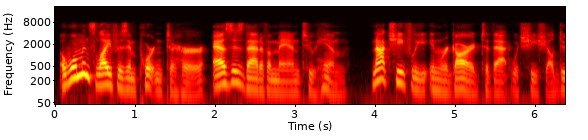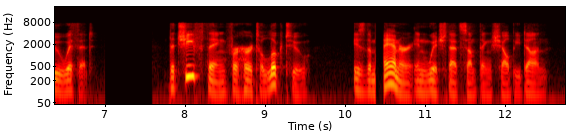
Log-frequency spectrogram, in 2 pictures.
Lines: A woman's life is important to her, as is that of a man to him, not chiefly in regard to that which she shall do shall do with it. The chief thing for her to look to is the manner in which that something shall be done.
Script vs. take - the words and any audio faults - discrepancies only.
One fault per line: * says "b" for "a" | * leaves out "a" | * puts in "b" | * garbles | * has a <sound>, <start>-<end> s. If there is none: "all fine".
* leaves out "shall do"
* has a dropout, 10.4-10.5 s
